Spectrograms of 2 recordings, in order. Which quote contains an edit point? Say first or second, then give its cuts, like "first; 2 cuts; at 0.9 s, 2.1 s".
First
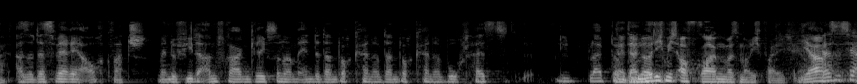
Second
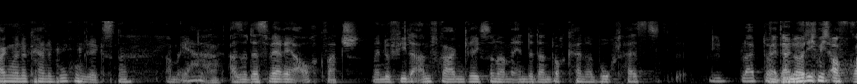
first; 1 cut; at 3.8 s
